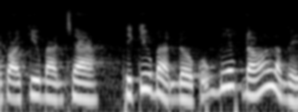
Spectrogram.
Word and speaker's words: Cưu Bàn Đồ: Đúng ra những chữ này phải đọc là Cưu Bàn Đồ, nhưng hiện nay những người tụng chú đều đọc là Cưu Bàn Trà.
